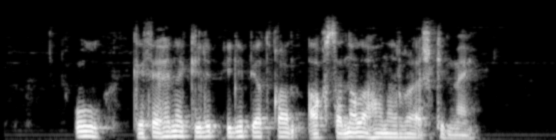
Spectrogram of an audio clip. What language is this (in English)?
Bashkir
